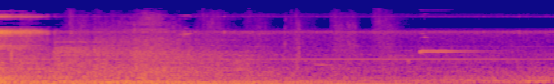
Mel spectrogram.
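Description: Footsteps run through tall grass.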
